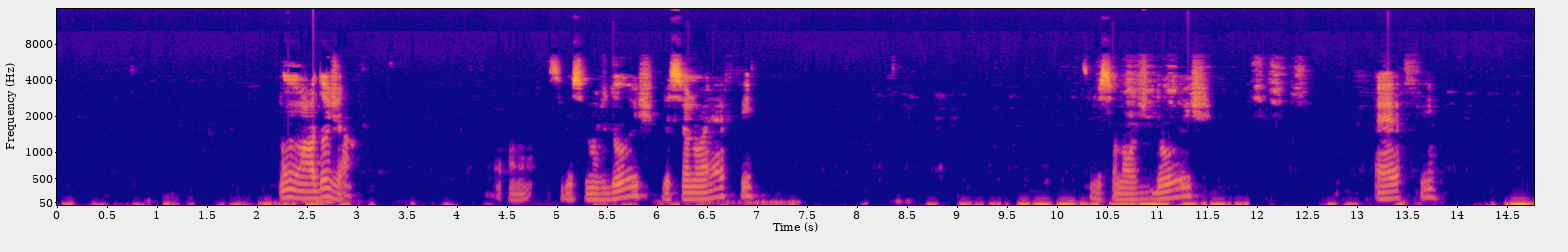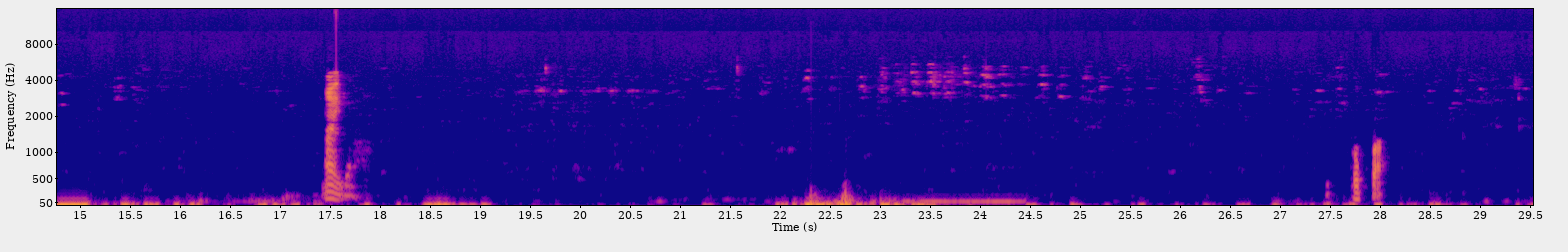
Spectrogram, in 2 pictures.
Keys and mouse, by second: 0.5-2.5 middle drag, 2.5 a, 3.4-5.0 drag, 5.0 right click, 5.0 f, 5.6 middle click, 10.6-12.4 middle drag, 12.4 f, 12.8-14.2 middle drag, 16.2 Tab, 17.8 middle click, 18.3-19.3 middle drag, 19.5-21.1 middle drag, 21.1 Tab, 21.9-24.4 middle drag, 26.7-27.9 middle drag, 28.0 middle click, 28.9 KP_Decimal.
